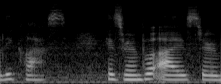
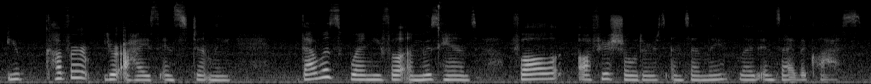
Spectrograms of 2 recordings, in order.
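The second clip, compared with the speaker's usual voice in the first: ordinary delivery, nothing marked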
